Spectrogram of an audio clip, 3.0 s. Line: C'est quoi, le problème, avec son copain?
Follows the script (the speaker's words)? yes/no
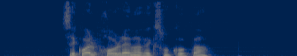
yes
